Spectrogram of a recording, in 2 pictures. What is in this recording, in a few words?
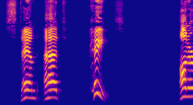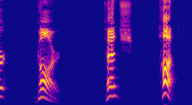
Stand At Ease Attention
